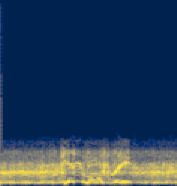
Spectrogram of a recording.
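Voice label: aircraft damaged mood low, speech English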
